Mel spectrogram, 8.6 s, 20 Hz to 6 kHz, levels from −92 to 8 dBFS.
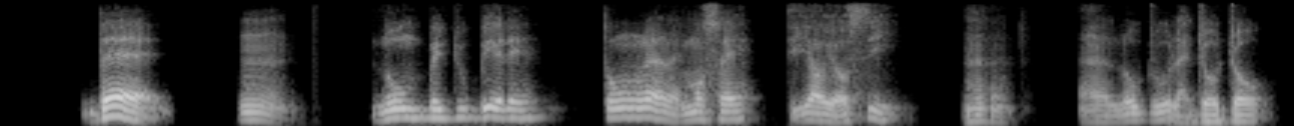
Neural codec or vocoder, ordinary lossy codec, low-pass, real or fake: codec, 16 kHz in and 24 kHz out, 0.4 kbps, LongCat-Audio-Codec, fine tuned four codebook decoder; none; 5.4 kHz; fake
